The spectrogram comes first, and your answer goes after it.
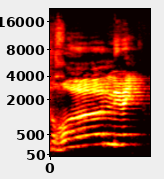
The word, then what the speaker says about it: remuer: Remuer, remuer le popotin en faisant coin coin. Remuer du popotin en faisant coin.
